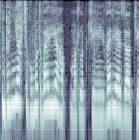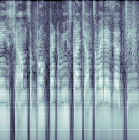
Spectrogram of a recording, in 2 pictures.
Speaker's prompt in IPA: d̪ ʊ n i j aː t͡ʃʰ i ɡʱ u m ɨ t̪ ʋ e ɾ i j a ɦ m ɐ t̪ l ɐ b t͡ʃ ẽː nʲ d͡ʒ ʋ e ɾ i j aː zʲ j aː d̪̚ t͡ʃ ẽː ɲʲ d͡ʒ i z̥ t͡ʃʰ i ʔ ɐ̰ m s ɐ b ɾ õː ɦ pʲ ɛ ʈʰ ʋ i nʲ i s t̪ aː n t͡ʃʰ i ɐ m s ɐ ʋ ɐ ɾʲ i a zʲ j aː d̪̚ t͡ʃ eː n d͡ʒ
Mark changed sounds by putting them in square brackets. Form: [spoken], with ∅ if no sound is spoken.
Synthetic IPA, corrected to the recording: d̪ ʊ n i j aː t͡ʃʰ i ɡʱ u m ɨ t̪ ʋ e ɾ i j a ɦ m ɐ t̪ l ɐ b t͡ʃ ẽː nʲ d͡ʒ ʋ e ɾ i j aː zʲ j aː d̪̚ t͡ʃ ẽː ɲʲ d͡ʒ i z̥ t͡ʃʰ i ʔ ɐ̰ m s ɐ b ɾ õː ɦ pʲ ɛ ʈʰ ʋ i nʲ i s t̪ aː n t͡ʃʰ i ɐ m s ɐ ʋ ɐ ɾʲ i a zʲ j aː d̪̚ t͡ʃ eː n d͡ʒ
